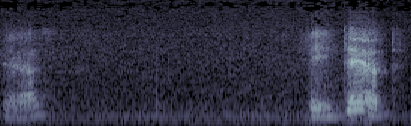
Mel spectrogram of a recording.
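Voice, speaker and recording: An actor playing a folksy, eccentric older judge in an old western radio drama, creaky and a little pompous. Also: male voice, sing-song, very slow, full character voice. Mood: blustering. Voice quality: creaky, high-pitched. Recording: dull, hissy old radio recording.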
